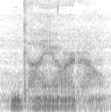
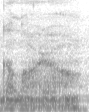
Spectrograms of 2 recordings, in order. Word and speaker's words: Gallardo: is a lamborghini people get a hard time pronouncing this is the lamborghini gallardo not gallardo or any weird name and the weird pronunciation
